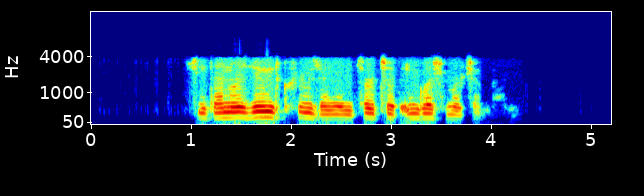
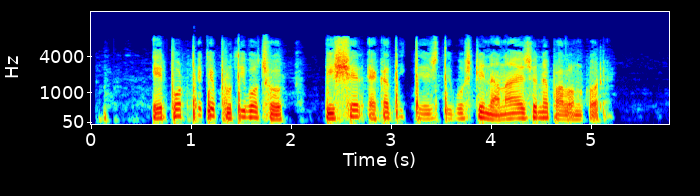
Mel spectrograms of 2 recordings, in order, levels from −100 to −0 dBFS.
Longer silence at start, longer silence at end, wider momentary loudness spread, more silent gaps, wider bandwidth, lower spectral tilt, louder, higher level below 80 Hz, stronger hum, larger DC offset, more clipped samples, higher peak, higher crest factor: first, 1 s vs 0.1 s; first, 1.35 s vs 0.65 s; first, 14 LU vs 9 LU; neither; second, 4.1 kHz vs 8 kHz; first, -10 dB/octave vs -6 dB/octave; about the same, -16 LUFS vs -16 LUFS; second, -66 dBFS vs -48 dBFS; neither; neither; neither; about the same, -2 dBFS vs 0 dBFS; about the same, 16 dB vs 16 dB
